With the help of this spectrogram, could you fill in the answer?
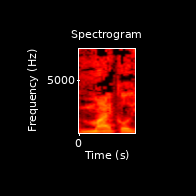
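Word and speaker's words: Micheal: Um, my Facebook name is Michael Ude, um, and it's M I C H E A L.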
